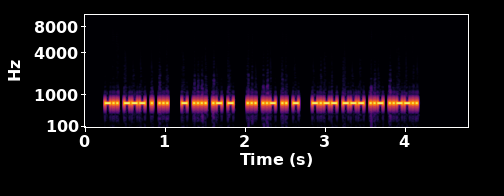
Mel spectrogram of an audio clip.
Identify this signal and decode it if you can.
Morse code, heard as a keyed tone, about 52 wpm, 700 Hz. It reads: DOES THAT SUIT YOU?
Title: Sentences from Top 1600 Words 50wpm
